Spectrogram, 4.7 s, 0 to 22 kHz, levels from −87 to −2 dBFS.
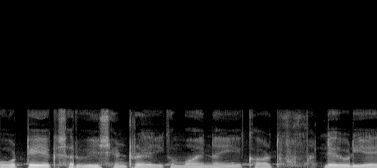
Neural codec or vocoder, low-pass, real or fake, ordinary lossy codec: none; none; real; none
